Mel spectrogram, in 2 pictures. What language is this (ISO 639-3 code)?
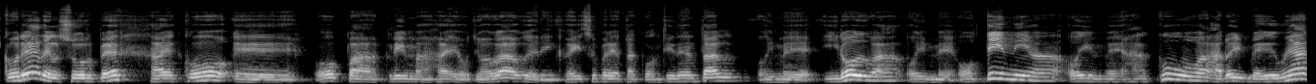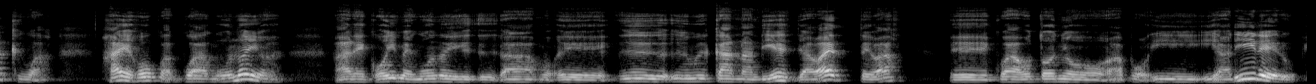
gui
